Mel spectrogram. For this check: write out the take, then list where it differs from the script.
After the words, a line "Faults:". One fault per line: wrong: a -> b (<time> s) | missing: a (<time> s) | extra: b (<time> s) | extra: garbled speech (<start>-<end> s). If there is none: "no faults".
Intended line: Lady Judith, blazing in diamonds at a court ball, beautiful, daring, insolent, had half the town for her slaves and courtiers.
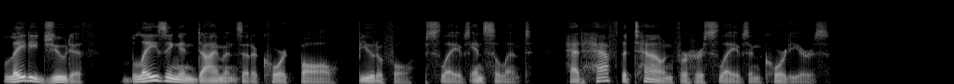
Lady Judith, blazing in diamonds at a court ball, beautiful, slaves, insolent, had half the town for her slaves and courtiers.
Faults:
wrong: daring -> slaves (4.2 s)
